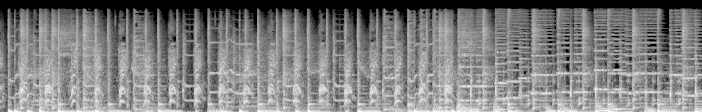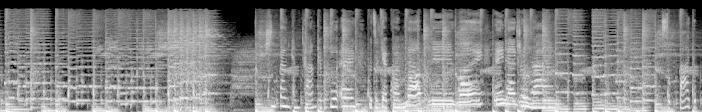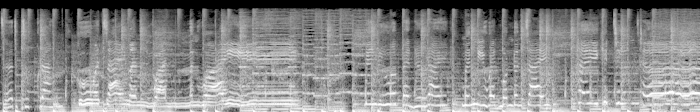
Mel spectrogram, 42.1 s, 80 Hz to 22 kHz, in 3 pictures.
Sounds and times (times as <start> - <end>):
Music: 0.0 - 42.0.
